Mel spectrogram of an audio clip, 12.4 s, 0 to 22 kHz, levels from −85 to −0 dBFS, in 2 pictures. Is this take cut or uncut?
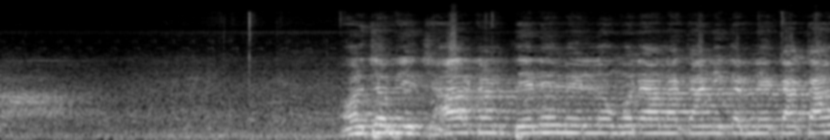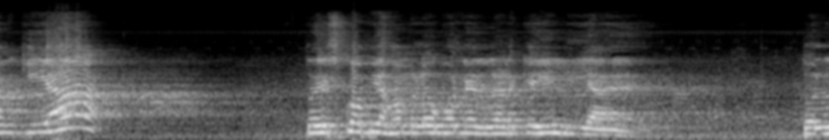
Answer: uncut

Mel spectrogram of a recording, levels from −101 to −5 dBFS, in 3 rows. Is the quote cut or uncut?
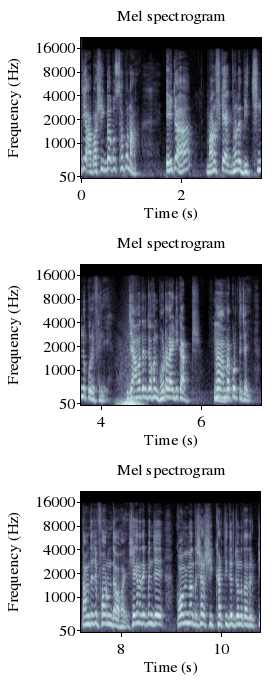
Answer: cut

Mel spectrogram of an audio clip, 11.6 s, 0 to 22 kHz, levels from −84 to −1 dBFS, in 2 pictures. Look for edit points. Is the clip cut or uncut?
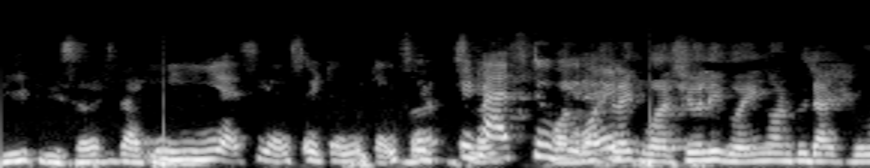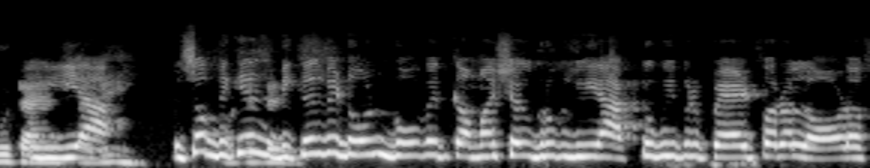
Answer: uncut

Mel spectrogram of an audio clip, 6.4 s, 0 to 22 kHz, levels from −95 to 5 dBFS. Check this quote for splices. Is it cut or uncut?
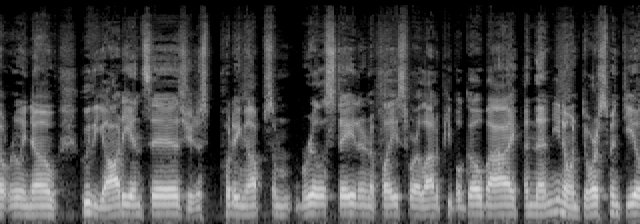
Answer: cut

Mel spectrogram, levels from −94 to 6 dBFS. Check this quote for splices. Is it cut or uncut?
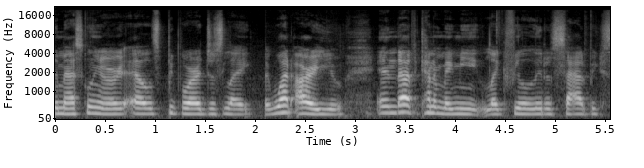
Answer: cut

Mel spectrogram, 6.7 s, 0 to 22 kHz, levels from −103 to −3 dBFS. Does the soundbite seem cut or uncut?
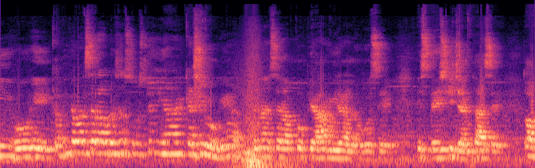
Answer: cut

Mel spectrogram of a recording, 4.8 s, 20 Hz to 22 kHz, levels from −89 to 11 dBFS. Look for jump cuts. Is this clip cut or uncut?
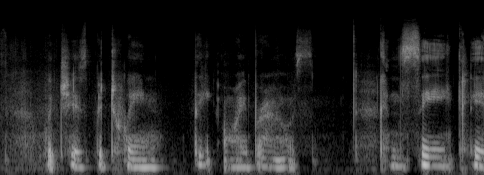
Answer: cut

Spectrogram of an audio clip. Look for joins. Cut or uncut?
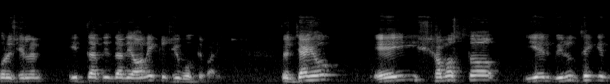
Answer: uncut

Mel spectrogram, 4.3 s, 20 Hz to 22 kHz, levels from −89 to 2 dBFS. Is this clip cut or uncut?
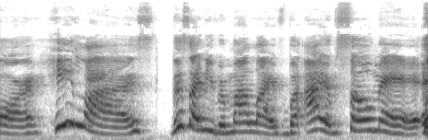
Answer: cut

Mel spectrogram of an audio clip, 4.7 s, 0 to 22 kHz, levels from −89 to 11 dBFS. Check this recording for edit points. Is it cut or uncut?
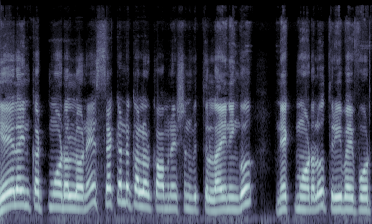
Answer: uncut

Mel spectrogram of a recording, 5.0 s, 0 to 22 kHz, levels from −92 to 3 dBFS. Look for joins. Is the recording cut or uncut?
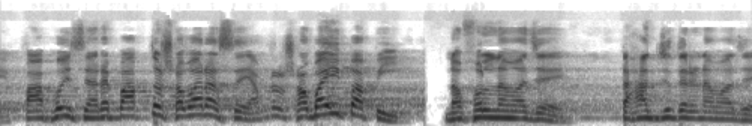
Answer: cut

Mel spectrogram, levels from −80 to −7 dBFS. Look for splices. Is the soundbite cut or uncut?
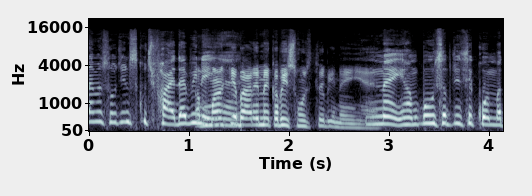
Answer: uncut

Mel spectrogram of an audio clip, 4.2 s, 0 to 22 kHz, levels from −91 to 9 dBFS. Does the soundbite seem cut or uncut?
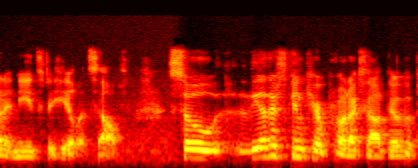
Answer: uncut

